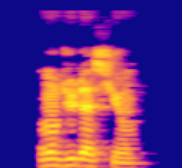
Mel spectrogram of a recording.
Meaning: undulation
- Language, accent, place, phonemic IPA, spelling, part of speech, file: French, France, Lyon, /ɔ̃.dy.la.sjɔ̃/, ondulation, noun, LL-Q150 (fra)-ondulation.wav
